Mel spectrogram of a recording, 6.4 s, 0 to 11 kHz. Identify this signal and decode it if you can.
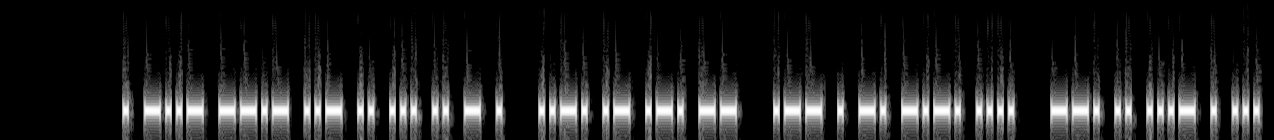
Morse code, heard as a keyed tone, about 46 wpm, 700 Hz. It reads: EXQUISITE FARM WENCH GIVES
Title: Pangram Challenge v2 - 45wpm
